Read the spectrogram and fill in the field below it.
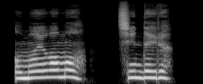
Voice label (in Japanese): "Shinderu", Kawaii Voice Reactions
